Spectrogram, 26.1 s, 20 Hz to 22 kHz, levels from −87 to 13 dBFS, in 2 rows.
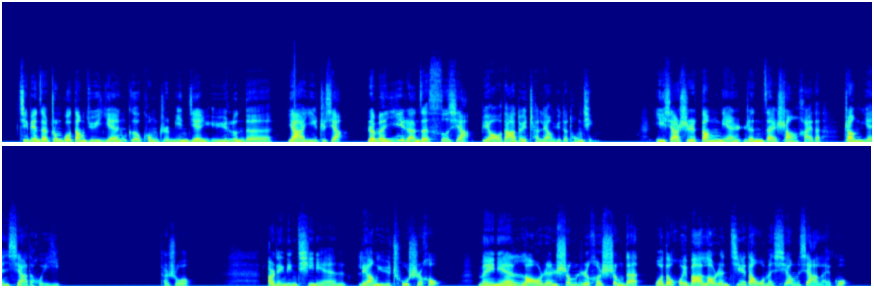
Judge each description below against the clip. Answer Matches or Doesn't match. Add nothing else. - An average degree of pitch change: Doesn't match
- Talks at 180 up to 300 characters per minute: Matches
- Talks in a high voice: Matches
